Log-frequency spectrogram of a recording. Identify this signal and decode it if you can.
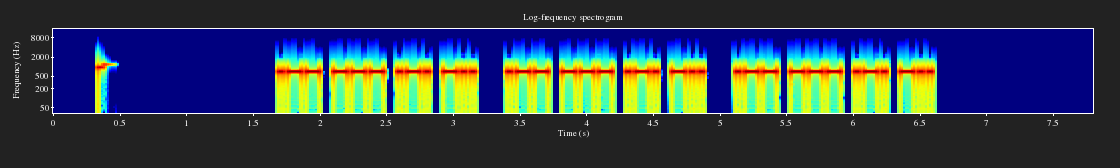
Morse code, heard as a keyed tone, about 34 wpm, 700 Hz. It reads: WORD WORD WORD
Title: Top 200 Words Repeated 35wpm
